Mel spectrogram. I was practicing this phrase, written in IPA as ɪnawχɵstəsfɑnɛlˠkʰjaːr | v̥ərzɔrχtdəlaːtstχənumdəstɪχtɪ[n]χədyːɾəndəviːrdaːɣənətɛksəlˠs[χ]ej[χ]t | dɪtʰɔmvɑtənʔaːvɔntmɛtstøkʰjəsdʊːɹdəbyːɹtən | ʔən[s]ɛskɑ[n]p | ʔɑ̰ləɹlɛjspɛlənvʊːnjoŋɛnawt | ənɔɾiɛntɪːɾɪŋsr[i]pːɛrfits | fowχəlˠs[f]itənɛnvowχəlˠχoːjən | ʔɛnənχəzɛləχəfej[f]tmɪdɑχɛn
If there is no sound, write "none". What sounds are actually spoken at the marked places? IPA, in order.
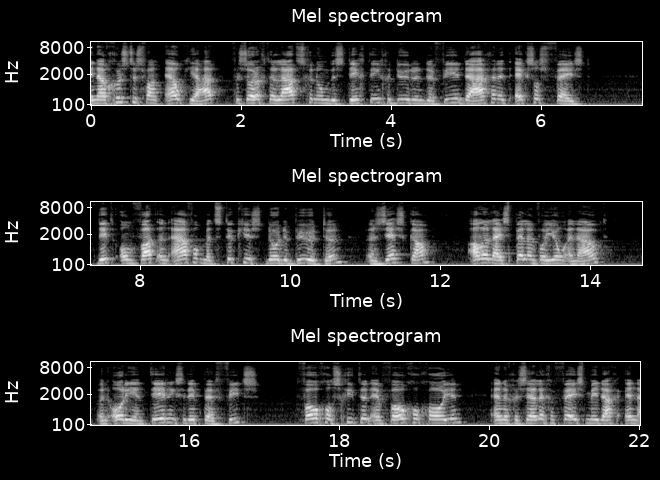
ŋ, f, s, z, m, ɪ, χ, s

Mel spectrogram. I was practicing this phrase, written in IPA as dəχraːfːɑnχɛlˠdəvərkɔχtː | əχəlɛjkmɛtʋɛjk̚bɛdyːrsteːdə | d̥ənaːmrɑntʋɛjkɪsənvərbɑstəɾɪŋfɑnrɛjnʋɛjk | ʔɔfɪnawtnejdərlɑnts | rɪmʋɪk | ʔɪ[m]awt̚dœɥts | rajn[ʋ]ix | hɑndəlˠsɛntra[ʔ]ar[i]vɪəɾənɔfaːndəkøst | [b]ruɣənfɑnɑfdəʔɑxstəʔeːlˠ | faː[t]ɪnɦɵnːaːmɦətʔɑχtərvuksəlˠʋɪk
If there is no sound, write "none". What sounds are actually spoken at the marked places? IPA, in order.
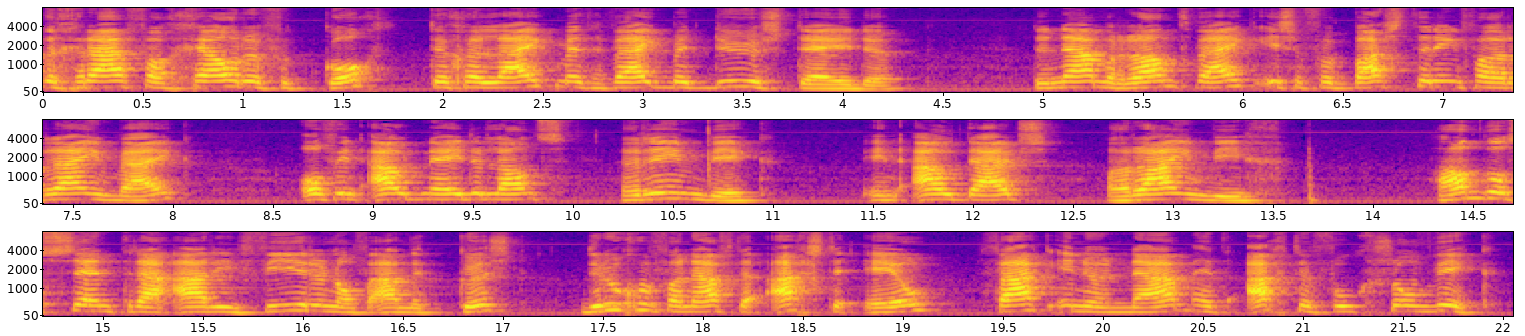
n, ʋ, ʔ, i, d, k

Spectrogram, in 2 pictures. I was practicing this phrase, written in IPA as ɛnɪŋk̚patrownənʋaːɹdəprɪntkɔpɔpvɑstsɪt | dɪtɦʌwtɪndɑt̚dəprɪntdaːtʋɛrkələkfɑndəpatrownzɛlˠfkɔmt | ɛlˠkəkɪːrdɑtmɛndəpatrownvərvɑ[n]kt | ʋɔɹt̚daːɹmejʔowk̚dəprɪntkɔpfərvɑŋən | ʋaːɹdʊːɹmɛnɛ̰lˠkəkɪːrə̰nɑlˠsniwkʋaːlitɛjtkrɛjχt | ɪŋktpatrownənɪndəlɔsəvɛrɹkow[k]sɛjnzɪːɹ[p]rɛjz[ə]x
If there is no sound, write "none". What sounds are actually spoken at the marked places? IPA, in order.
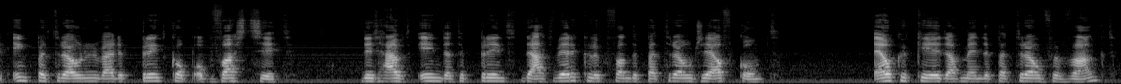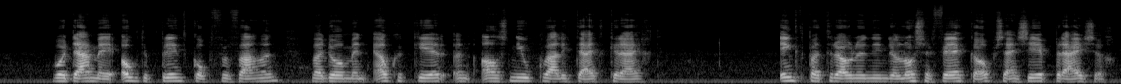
ŋ, p, p, ə

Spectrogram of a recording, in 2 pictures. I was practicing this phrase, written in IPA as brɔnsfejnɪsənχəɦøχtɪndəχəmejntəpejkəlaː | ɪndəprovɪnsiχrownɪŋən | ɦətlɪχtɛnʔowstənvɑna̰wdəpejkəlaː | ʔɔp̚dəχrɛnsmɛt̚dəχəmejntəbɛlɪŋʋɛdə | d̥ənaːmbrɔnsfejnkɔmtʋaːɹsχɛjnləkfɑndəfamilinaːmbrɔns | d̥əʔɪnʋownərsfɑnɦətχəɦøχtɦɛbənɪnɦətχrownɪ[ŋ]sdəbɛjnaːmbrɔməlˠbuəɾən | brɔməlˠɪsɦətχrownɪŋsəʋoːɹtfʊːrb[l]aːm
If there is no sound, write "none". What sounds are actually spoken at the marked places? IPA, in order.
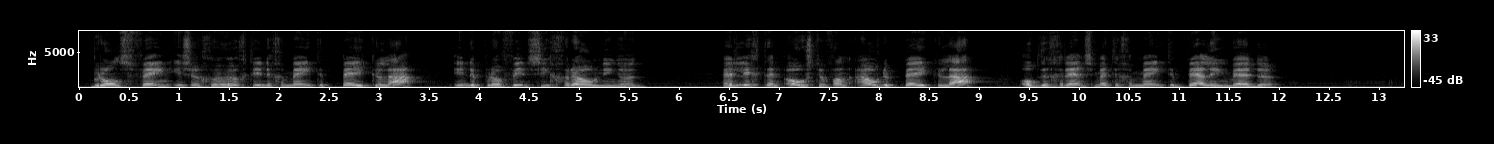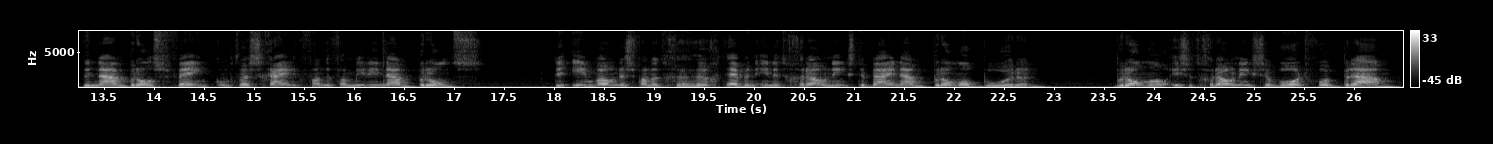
ŋ, r

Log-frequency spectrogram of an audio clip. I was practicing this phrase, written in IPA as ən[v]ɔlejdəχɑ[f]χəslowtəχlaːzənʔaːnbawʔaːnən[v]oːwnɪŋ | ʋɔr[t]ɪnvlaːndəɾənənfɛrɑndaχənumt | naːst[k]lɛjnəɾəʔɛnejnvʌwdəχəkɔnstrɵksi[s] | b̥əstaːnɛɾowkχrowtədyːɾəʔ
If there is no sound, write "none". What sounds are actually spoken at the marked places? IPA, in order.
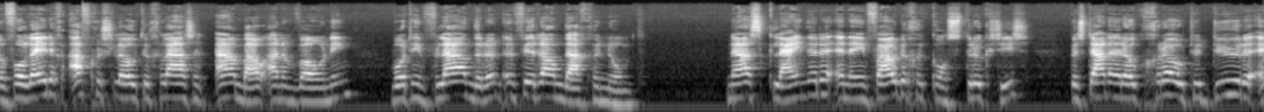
v, f, ʋ, t, k, s

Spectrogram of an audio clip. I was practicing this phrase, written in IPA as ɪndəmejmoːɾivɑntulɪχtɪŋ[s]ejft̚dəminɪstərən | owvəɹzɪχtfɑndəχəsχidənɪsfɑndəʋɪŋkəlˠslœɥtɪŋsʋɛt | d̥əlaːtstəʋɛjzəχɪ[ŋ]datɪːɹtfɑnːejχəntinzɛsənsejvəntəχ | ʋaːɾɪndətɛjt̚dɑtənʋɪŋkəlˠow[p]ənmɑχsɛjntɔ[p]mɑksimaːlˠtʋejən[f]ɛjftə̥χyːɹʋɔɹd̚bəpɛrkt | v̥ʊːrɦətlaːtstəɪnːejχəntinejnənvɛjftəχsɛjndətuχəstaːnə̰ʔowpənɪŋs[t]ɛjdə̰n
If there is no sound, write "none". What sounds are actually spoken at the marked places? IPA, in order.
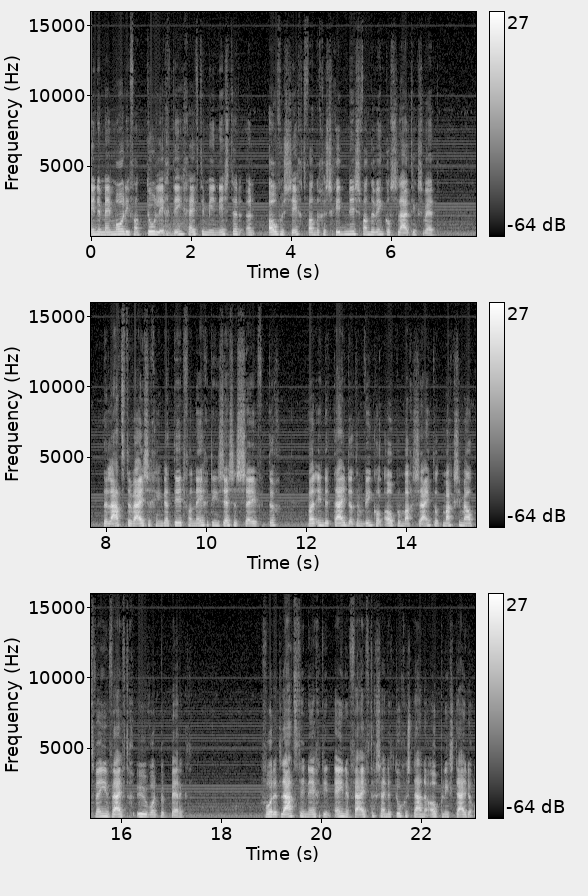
χ, ŋ, p, t, v, t

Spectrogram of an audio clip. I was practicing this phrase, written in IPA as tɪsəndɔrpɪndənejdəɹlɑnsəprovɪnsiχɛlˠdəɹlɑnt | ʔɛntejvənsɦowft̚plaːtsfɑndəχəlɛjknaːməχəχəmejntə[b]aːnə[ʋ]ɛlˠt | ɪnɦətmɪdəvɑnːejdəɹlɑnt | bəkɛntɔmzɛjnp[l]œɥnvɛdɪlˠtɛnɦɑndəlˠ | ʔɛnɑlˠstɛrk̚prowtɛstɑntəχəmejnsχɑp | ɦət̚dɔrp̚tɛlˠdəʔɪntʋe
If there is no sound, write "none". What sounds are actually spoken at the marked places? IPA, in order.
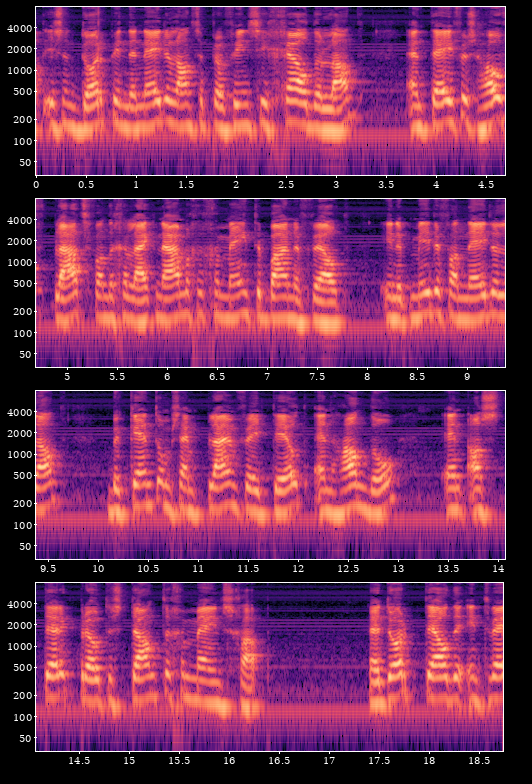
b, v, l

